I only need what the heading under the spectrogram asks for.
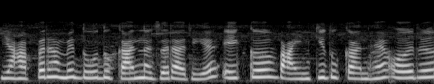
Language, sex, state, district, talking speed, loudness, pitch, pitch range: Hindi, female, Maharashtra, Gondia, 205 wpm, -15 LUFS, 300 Hz, 275-320 Hz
